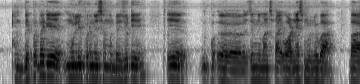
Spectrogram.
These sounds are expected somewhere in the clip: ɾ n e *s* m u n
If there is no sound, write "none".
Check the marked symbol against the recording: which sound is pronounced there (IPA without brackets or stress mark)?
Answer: s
